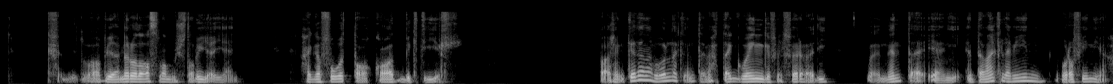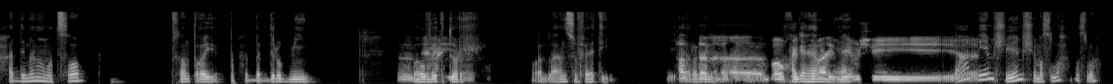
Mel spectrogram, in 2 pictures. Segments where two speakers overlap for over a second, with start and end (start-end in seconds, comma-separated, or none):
17.9-19.7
